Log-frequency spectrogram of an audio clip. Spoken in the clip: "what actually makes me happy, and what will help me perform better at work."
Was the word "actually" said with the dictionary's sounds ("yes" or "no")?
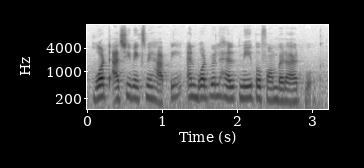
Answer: no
